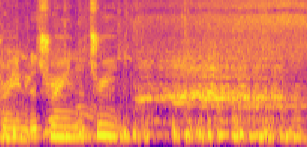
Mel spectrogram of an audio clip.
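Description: A horse in the video game Red Dead Redemption gives a loud, close whinny with quick clip-clopping hooves, and a voice is heard briefly.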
